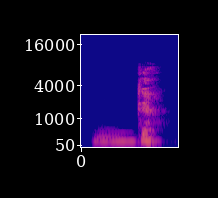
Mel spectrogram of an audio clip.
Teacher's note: Like the K, you're gonna lift the back of the tongue up and stop that airflow coming out the mouth or the nose just for a little bit, and then it let it pop out, explode. The trick between the K and the G is the voice.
